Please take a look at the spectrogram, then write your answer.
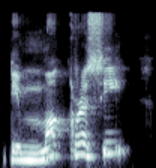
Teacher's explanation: The second syllable carries the accent, carries the is stressed.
